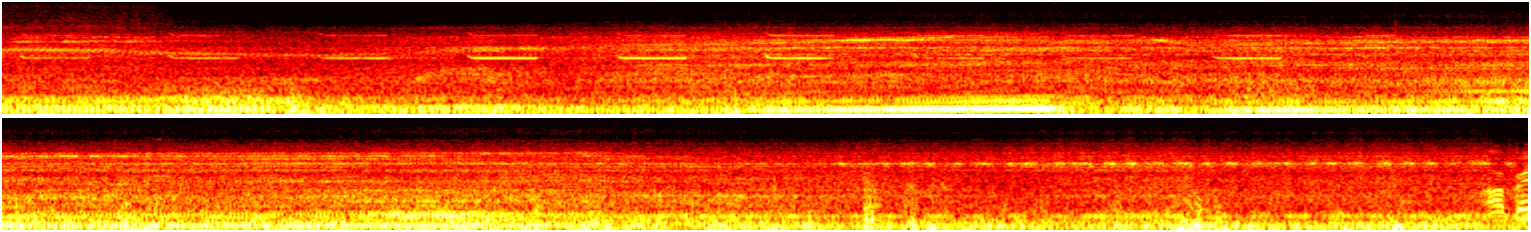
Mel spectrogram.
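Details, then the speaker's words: Motorcycle in traffic in Vietnam: short high beeps repeating steadily over traffic and engine rumble, like a truck reversing; turn signal beeper working normally. "ist, dass der Blinker piepst. Wie man hört, es piepst und piepst, so wie wenn ein Lastwagen rückwärts fahren."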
